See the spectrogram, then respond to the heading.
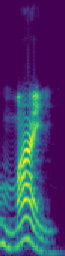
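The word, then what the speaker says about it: Mai: বলবো আমরা যেটা ইংলিশে মে বলি সেটাকে বলবো মাই ইয়া মাই আবার মাই মানে আমার না মাই মানে কি আমার না এটা হচ্ছে কি মে মাস ইয়া মাই জুন জুন কে বলবো ইয়া মাই মানে হচ্ছে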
